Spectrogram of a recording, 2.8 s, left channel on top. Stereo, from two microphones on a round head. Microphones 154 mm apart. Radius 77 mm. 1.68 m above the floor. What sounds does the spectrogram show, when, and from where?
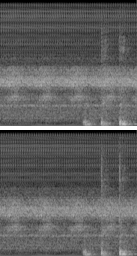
0.0 s an insect: 5° right (ahead or behind), 0.9 m
1.7 s running footsteps: 35° right (ahead or behind), 2.5 m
